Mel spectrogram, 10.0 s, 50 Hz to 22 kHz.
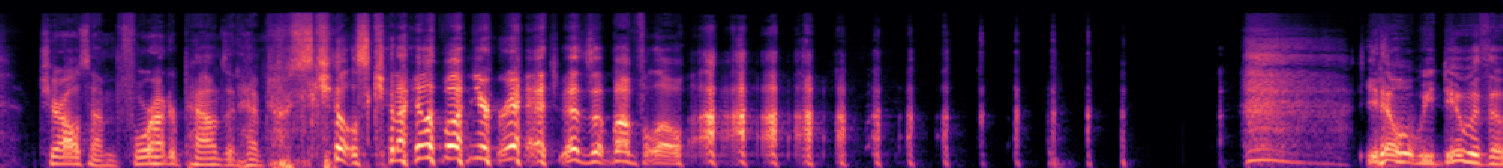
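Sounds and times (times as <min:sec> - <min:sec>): man laughing breathily: 0:04.6 - 0:07.6, 0:08.2 - 0:09.0.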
